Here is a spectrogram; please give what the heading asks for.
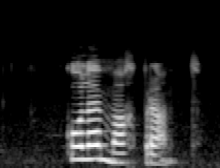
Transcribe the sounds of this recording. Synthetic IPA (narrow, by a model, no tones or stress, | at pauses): kɔləmɐχbrɐ̰nt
